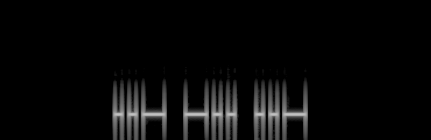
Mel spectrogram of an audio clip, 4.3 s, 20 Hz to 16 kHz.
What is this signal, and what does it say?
Morse code, heard as a keyed tone, about 17 wpm, 700 Hz. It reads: UDU
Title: Three Challenging Letter-Number Combinations 17wpm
